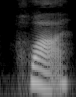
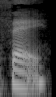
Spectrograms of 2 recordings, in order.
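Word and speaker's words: 花: It's looking at flower, hua, not looking at fa.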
